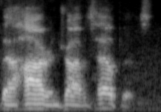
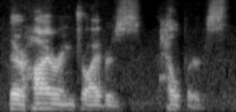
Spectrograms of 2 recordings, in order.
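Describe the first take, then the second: First: It is said in a Southern American accent. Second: It is said without a Southern American accent.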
